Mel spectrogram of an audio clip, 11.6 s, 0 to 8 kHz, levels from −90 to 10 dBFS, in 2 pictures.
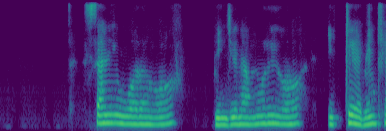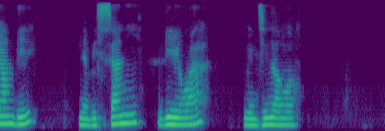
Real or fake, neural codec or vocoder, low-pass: fake; codec, 16 kHz, 2 kbps, FreqCodec, smaller model; 7.2 kHz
